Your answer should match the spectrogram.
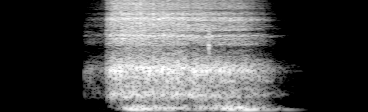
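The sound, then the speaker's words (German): A single deliberate snore, made while awake with the head tilted back and the tongue relaxed: about a second of rough, fluttering breath with a rattling low rumble, alone without any talking. “Also da, da schnarche ich automatisch schon bei vollem Bewusstsein.”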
